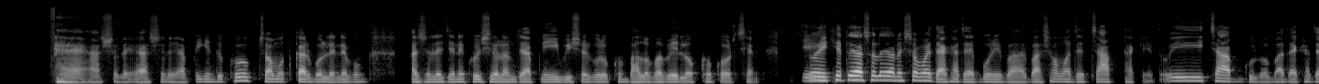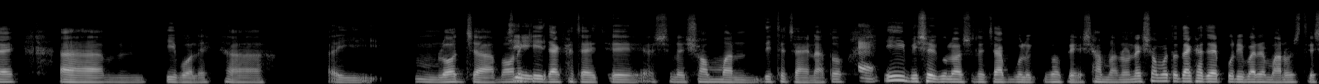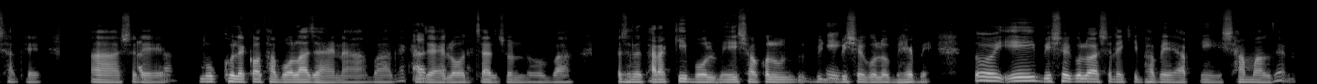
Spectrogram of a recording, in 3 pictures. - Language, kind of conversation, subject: Bengali, podcast, তুমি কীভাবে ব্যর্থতা থেকে ফিরে আসো?
- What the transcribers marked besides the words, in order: horn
